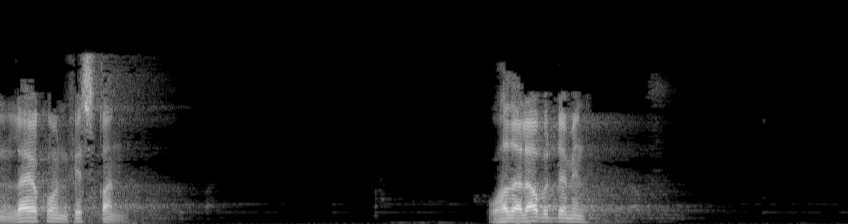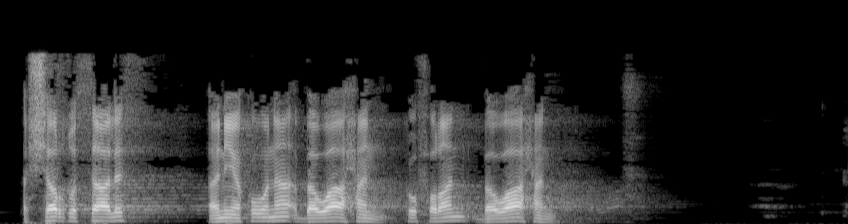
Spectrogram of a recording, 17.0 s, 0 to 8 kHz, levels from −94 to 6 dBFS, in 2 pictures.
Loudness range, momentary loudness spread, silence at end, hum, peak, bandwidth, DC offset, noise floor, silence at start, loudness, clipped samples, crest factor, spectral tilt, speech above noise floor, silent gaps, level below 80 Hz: 11 LU; 18 LU; 2.9 s; none; -2 dBFS; 6.4 kHz; under 0.1%; -90 dBFS; 0 s; -17 LUFS; under 0.1%; 20 dB; -4 dB/octave; 73 dB; none; -58 dBFS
